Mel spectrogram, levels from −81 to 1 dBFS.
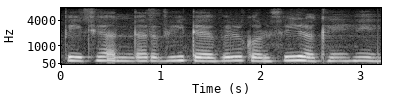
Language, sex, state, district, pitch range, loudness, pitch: Hindi, female, Madhya Pradesh, Bhopal, 190-205 Hz, -16 LUFS, 195 Hz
